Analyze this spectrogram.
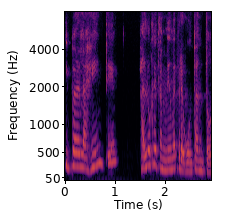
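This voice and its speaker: A woman with a dark, mellow tone and lively intonation, against a quiet background. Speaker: podcast host, co-founder of fashion platform. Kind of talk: casual interview.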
